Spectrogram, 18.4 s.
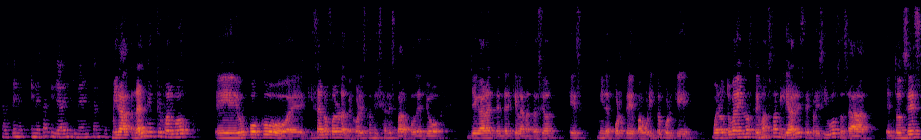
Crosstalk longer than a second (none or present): none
